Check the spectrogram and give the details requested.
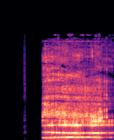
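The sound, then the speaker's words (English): A single loud, drawn-out burp erupts after a brief silence, rumbling with a deep, resonant tone for nearly a second, unaccompanied by any talking. “Yeah, it makes me burp.”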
